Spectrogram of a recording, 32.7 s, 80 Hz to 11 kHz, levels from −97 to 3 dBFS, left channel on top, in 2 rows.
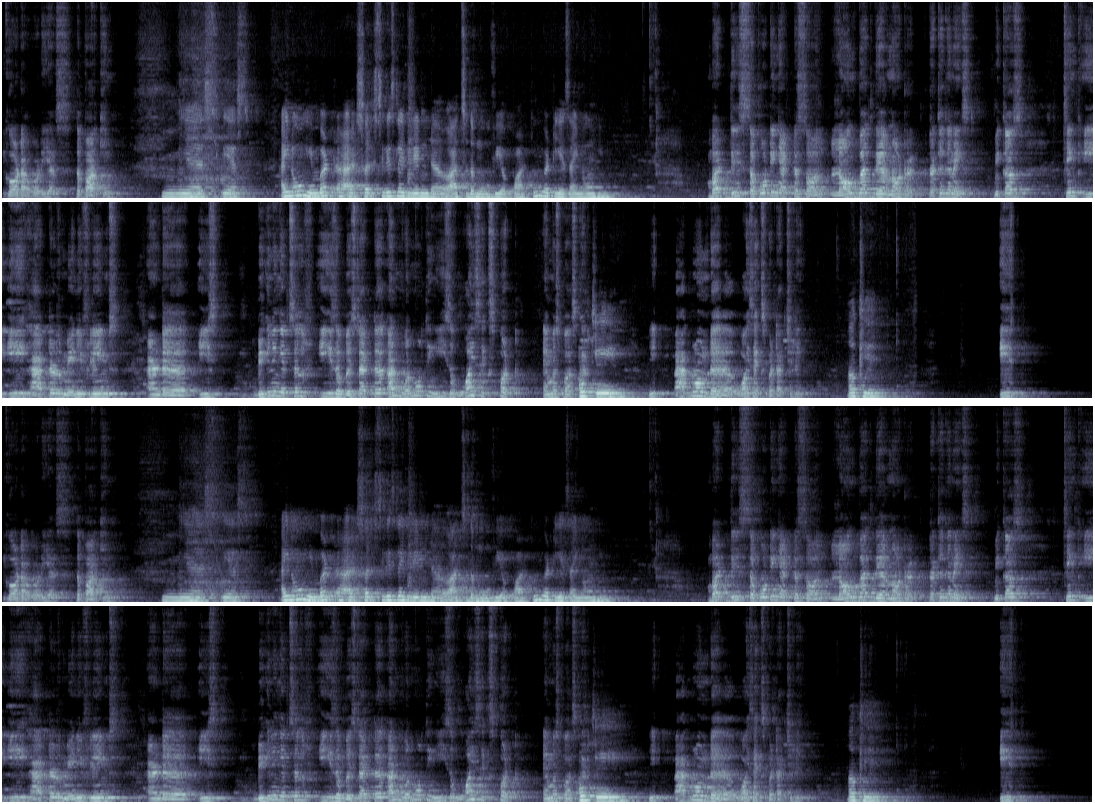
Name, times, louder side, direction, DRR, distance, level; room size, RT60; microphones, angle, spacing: voice 1, 0.0-1.7 10.6-14.5 14.9-15.3 15.9-18.1 18.5-19.6 19.9-24.0 24.5-25.2 26.1-26.2 26.4-28.4 31.3-31.5, left 2 dB, 35° left, 4 dB, 1.8 m, -29 dB
voice 2, 2.4-3.6 4.2-9.1 25.0-25.7 29.0-29.6, left 1 dB, 55° left, 5 dB, 1.4 m, -23 dB
26.0 x 15.0 x 8.7 m, 1.2 s
head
